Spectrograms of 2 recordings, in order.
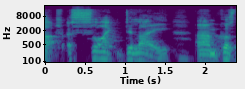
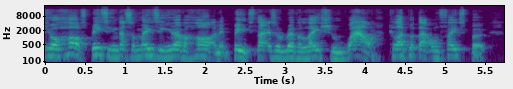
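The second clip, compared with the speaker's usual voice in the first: petty, dry sarcasm with feigned amazement; 6 semitones higher than usual. Retelling own reply to people obsessed with everything they do: retelling own sarcastic reply. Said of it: "I can get quite sarcastic about it".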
